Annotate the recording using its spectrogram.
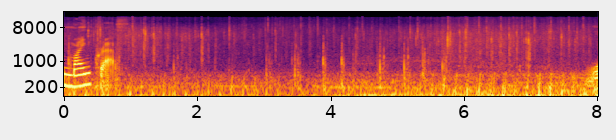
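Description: A fiery creature crackles and breathes.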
